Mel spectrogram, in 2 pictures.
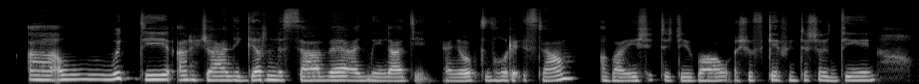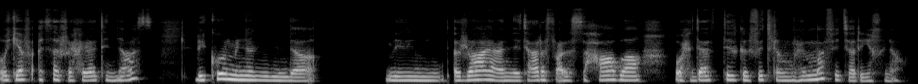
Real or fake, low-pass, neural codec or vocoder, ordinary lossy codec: fake; 14.4 kHz; autoencoder, 48 kHz, 32 numbers a frame, DAC-VAE, trained on Japanese speech; MP3, 64 kbps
